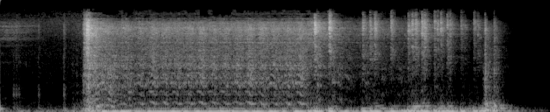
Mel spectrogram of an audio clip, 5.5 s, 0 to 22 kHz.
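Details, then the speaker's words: Fox-body Mustang, supercharged cammed Coyote V8 with ported Boss 302 heads, now on 775 injectors. It cranks steadily at about four beats a second for four seconds and never catches. Owner suspects it needs more fuel and possibly has wrong ignition timing; unconfirmed. "it also seems like it needs more fuel cuz I should be like burning my eyes out"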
